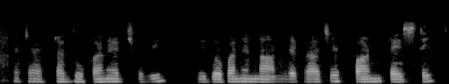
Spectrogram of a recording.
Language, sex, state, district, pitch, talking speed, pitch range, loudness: Bengali, male, West Bengal, Jhargram, 130 Hz, 160 wpm, 125-135 Hz, -29 LUFS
